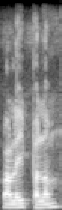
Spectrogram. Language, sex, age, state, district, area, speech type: Tamil, male, 30-45, Tamil Nadu, Tiruppur, rural, spontaneous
